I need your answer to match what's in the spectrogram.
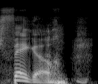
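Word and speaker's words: Faygo: I believe that's pronounced Fago.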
